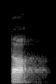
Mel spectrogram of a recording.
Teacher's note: in malayalam the first sound is ta which is a retroflex sound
